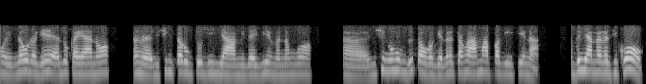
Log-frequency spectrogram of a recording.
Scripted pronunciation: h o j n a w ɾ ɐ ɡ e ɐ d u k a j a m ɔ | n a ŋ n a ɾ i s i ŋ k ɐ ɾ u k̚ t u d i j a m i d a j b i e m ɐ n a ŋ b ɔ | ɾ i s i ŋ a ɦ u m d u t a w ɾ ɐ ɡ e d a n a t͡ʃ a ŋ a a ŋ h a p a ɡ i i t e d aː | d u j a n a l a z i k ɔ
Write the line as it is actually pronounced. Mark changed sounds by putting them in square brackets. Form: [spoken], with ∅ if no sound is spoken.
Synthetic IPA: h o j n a w ɾ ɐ ɡ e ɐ d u k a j a [n] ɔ | n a ŋ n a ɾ i s i ŋ [t] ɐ ɾ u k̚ t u d i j a m i d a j b i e m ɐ n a ŋ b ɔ | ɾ i s i ŋ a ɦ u m d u t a w ɾ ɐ ɡ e d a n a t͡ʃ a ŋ a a [m] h a p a ɡ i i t e [n] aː | d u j a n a [ɾ] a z i k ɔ

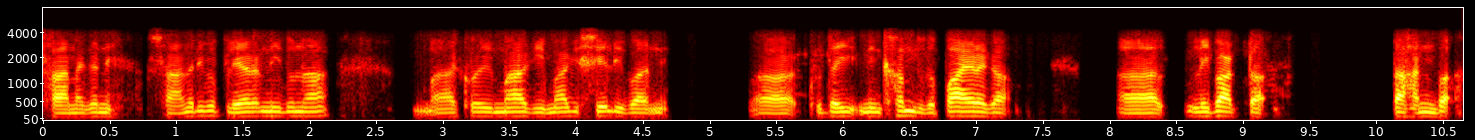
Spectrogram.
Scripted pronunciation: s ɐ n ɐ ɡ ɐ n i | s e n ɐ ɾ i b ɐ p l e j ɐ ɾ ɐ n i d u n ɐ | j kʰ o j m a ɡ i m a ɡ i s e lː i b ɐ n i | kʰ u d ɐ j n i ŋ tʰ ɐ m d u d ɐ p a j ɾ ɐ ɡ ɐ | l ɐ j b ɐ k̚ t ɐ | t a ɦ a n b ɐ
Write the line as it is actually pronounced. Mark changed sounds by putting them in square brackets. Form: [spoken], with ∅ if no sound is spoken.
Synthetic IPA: s [a] n ɐ ɡ ɐ n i | s [a] n ɐ ɾ i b ɐ p l e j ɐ ɾ ɐ n i d u n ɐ | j kʰ o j m a ɡ i m a ɡ i s e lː i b ɐ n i | kʰ u d ɐ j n i ŋ [kʰ] ɐ m d u d ɐ p a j ɾ ɐ ɡ ɐ | l ɐ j b [a] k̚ t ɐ | t a ɦ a n b ɐ

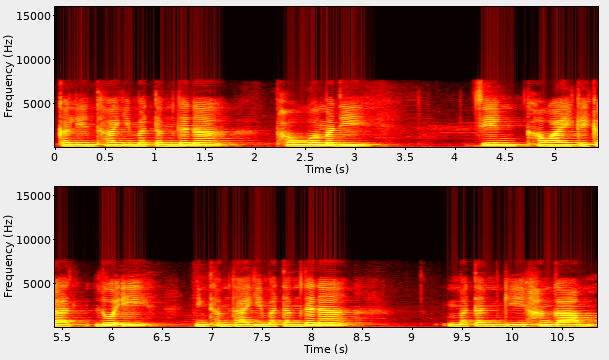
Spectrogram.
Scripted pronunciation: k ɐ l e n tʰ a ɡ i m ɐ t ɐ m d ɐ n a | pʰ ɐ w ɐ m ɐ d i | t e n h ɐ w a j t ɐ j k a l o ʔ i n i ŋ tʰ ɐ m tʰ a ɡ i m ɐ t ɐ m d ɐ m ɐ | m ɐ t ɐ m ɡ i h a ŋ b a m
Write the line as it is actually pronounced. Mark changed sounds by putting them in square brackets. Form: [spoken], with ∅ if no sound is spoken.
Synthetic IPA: k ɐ l e n tʰ a ɡ i m ɐ t ɐ m d ɐ n [ɐ] | pʰ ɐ w ɐ m ɐ d i | [t͡ʃ] e [ŋ] h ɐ w a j [k] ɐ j k a l o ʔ i n i ŋ tʰ ɐ m tʰ a ɡ i m ɐ t ɐ m d ɐ [n] ɐ | m ɐ t ɐ m ɡ i h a ŋ [ɡ] a m

